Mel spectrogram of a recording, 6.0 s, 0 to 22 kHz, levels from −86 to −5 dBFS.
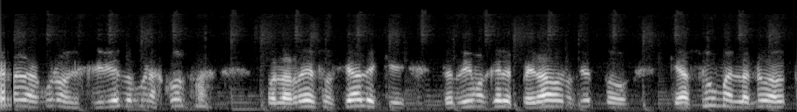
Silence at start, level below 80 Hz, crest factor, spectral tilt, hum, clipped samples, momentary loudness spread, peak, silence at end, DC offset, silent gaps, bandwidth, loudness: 0 s; -72 dBFS; 18 dB; -5.5 dB/octave; none; under 0.1%; 12 LU; -4 dBFS; 0.1 s; under 0.1%; none; 13.5 kHz; -22 LUFS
